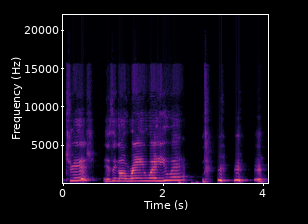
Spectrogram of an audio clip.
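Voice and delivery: slow, high, half-laughing plea to a friend; mock-worried question to Trish. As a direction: drag it out, laughing as you ask. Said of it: "I'm like".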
